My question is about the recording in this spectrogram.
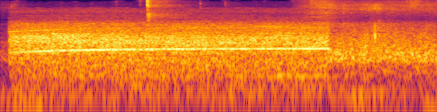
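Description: Opening sound of a music video played on a laptop: a sudden steady rushing noise with a thin whistle rising slightly in pitch, the whistle stopping shortly before the end.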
